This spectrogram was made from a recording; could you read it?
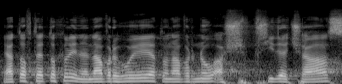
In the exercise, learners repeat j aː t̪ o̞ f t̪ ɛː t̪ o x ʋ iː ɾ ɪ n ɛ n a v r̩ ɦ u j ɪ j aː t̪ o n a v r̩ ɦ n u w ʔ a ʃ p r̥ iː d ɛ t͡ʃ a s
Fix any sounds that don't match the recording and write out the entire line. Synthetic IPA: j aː t̪ o̞ f t̪ ɛː t̪ o x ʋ iː l ɪ n ɛ n a v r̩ ɦ u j ɪ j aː t̪ o n a v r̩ ɦ n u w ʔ a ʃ p r̥ iː d ɛ t͡ʃ a s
